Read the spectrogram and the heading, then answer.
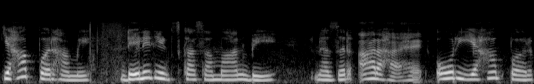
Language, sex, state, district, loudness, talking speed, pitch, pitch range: Hindi, female, Himachal Pradesh, Shimla, -18 LUFS, 170 wpm, 230 Hz, 210-265 Hz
